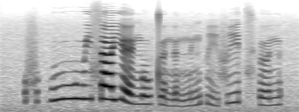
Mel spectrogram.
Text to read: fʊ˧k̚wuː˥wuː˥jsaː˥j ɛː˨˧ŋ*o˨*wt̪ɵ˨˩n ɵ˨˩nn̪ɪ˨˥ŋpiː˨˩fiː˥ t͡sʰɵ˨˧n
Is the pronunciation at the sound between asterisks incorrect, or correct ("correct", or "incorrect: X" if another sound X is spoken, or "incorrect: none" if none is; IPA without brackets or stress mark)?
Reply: incorrect: o˧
